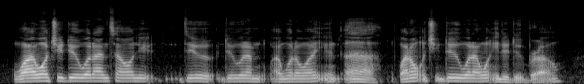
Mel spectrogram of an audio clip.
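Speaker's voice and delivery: stammering, stuttering, tripping over words. Talking to his own hand that won't do what he wants, stuttering. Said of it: "I'm like stuttering over here".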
